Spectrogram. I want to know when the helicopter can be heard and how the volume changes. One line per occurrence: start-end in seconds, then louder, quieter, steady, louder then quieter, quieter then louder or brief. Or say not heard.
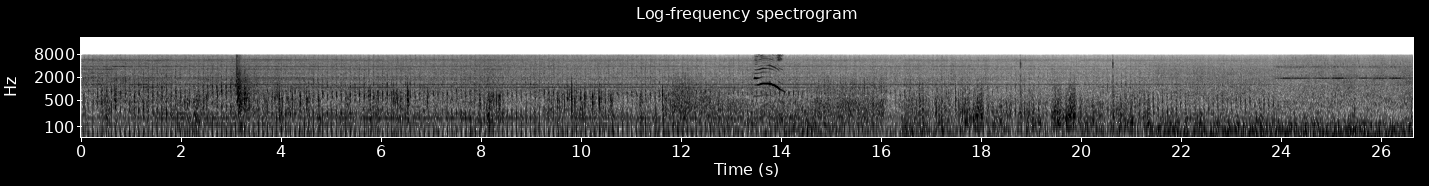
0.0-26.6 quieter.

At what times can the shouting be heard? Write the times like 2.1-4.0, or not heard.
13.4-14.1.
